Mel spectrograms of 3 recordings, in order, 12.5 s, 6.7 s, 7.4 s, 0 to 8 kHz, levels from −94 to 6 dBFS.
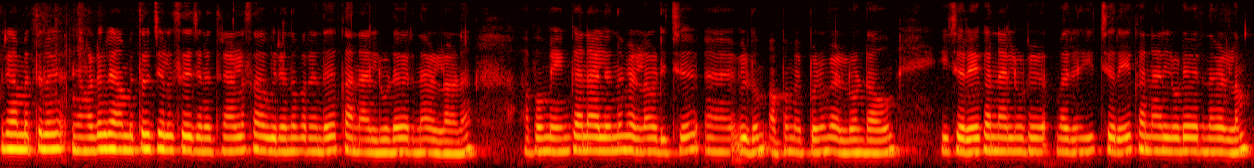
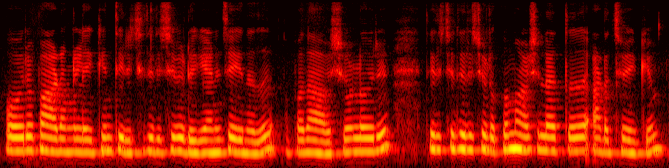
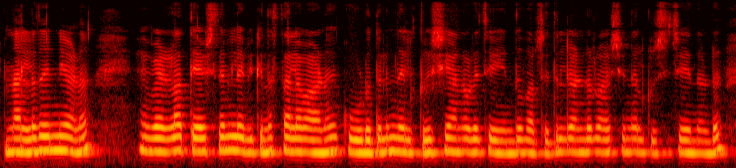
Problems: low volume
